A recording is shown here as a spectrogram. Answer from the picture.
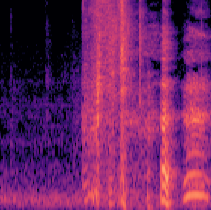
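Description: A man lets out a sudden, loud, breathy sputter about a second in, reacting to the bitter taste of the aloe leaf he has just bitten, then starts to laugh near the end.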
